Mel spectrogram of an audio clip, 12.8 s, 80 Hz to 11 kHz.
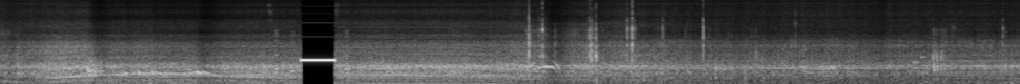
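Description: Off-road 4x4 engines idling steadily under voices. A loud, single-pitch censor beep about four seconds in blanks out a word, and a few sharp clicks follow between about six and nine seconds in.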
